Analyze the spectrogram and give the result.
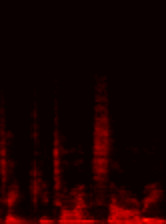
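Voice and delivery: very high, drawn-out, needling teasing tone. Narrator reads two girls repeating the teacher's words to a classmate, teasing. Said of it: "teased Charmaine and Carmen".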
